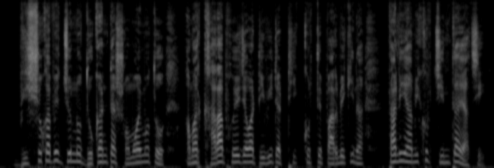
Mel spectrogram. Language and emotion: Bengali, fearful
